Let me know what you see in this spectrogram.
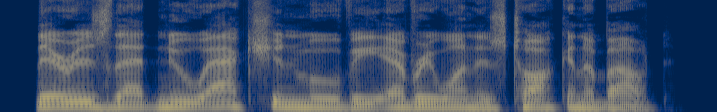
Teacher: when they reach the end of their thought, their voice drops. It gets lower and maybe a little softer. That is a dropping intonation, and it is the biggest green light you can get. · Did you hear how his voice went down at the end of talking about?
